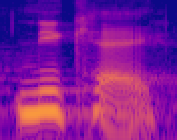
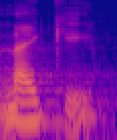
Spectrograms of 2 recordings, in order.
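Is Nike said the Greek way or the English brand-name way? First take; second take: Greek; English. First: The word is said with its Greek pronunciation. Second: The word is said like the English brand name. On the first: The speaker calls it right. "it's pronounced Nike" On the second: The speaker calls it wrong. "not Nike"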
